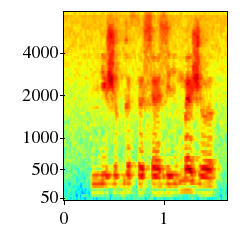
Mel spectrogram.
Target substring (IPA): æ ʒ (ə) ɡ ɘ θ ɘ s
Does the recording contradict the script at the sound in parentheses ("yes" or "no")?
no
